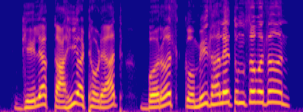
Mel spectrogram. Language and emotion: Marathi, surprised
